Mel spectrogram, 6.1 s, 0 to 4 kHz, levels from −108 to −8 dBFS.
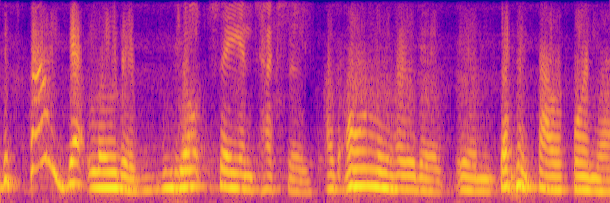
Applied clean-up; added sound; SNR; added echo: neural separator model SepFormer DNS4.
